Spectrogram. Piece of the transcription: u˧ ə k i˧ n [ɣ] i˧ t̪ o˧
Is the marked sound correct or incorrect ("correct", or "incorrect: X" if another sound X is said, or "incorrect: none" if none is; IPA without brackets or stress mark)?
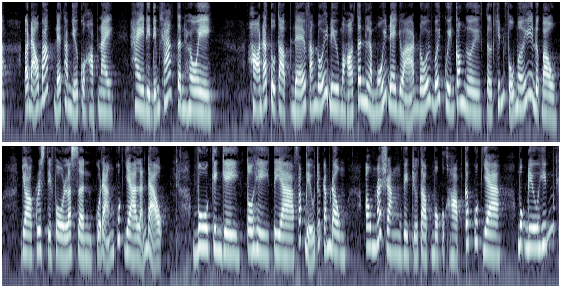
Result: correct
